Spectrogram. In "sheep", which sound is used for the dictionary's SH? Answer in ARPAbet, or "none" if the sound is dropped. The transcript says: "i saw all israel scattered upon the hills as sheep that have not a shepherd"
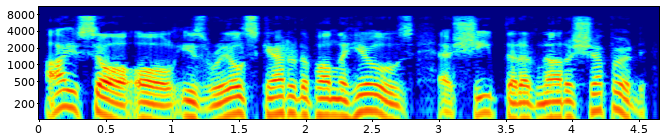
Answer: SH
